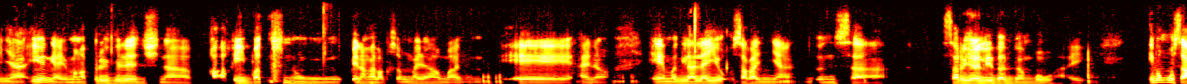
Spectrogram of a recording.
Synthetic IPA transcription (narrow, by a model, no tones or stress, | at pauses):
ɲajʊnŋajʊŋmɐŋapɾivɪlɛd͡ʒnɐkɐʔɐkiːbɐt̪̚nʊŋpɪnɐŋɐlɐkʃaŋmɐjaːmɐnʔɛʔɐno̞ʔɛmɐɡlaːlɐjoʔsɐkɐɲːa̰d̪ʊnsɐ | sɐɾɛɐlɪd̪ad̪̚nɐŋbuːɦɐ̰j | ʔɪbaŋʔusa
